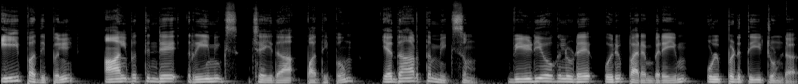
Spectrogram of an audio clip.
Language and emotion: Malayalam, neutral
